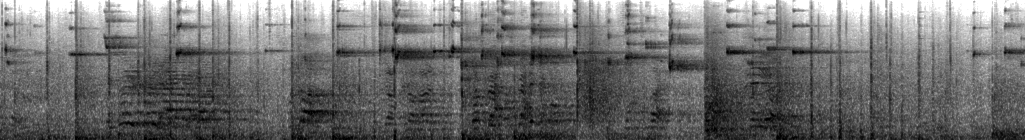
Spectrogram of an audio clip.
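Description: Basketball game on a hardwood gym floor: the ball bouncing, many short high sneaker squeaks, and players' voices calling out.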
